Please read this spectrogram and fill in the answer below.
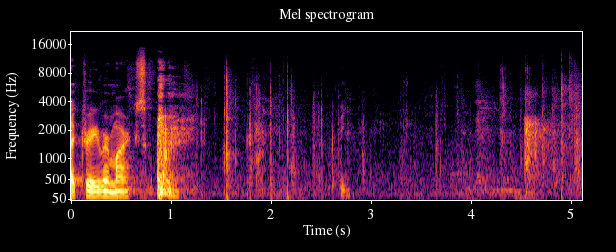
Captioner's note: cough; applause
